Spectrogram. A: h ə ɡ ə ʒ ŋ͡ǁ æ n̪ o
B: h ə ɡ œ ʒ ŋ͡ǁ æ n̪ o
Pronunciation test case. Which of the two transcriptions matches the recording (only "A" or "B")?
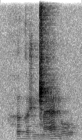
B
